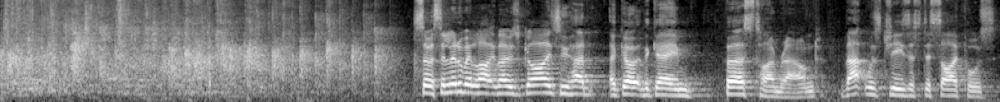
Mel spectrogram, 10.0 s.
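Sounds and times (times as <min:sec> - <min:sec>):
round of applause: 0:00.0 - 0:04.1
speech: 0:04.2 - 0:09.9.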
